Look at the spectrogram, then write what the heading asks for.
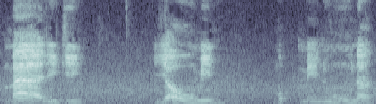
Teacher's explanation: میم یہ دونوں ہونٹوں کی خشک حصے سے ادا ہوتا ہے، یعنی جب دونوں ہونٹوں کا خشک حصہ ایک دوسرے کے ساتھ مل جائے تو وہاں سے میم ادا ہوتا ہے۔ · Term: حرف میم کا مخرج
